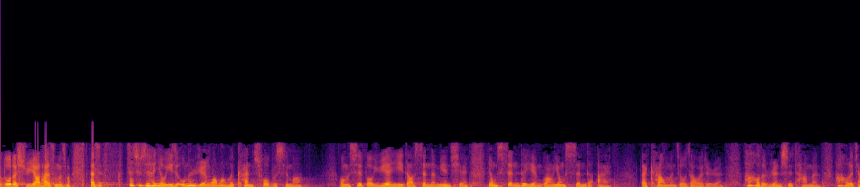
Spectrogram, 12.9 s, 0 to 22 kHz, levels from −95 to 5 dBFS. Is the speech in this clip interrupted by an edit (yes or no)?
no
